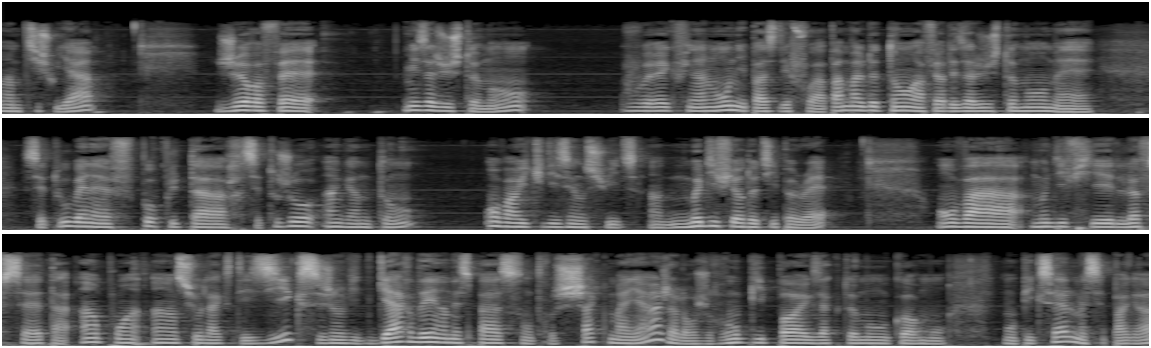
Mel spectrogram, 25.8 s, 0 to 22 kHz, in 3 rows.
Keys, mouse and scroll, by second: 1.0 shift+click, 2.9 shift+click, 9.6 click, 15.9 click, 19.1-20.5 scroll up 2, 20.8 scroll up 2, 21.0-21.4 scroll down 3, 21.9-22.9 scroll down 3, 24.3-25.1 scroll down 1, 25.1-25.5 scroll down 2.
